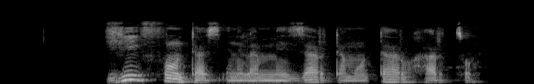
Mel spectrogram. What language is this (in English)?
Esperanto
